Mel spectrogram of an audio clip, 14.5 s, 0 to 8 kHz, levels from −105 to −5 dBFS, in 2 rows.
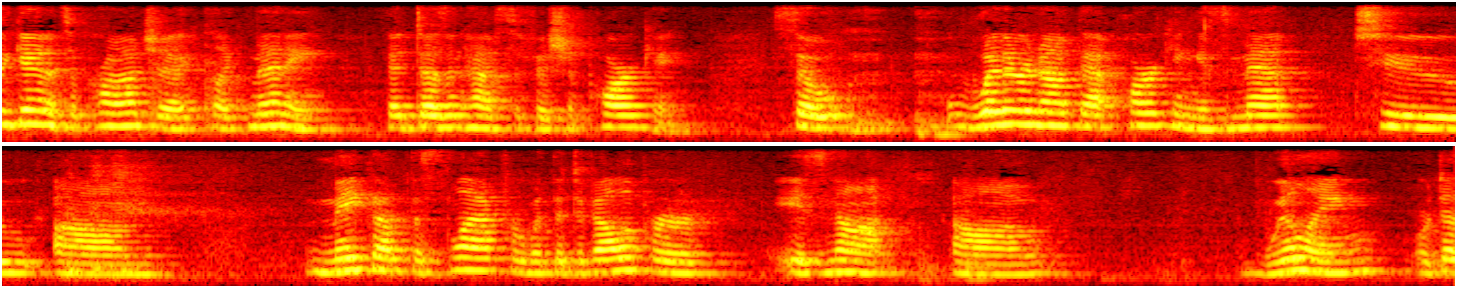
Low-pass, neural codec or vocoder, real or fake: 7.2 kHz; none; real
